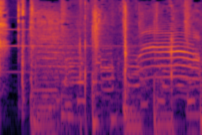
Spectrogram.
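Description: A domestic cat meows once, a short rising-and-falling call about one and a half seconds in, over upbeat background music.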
